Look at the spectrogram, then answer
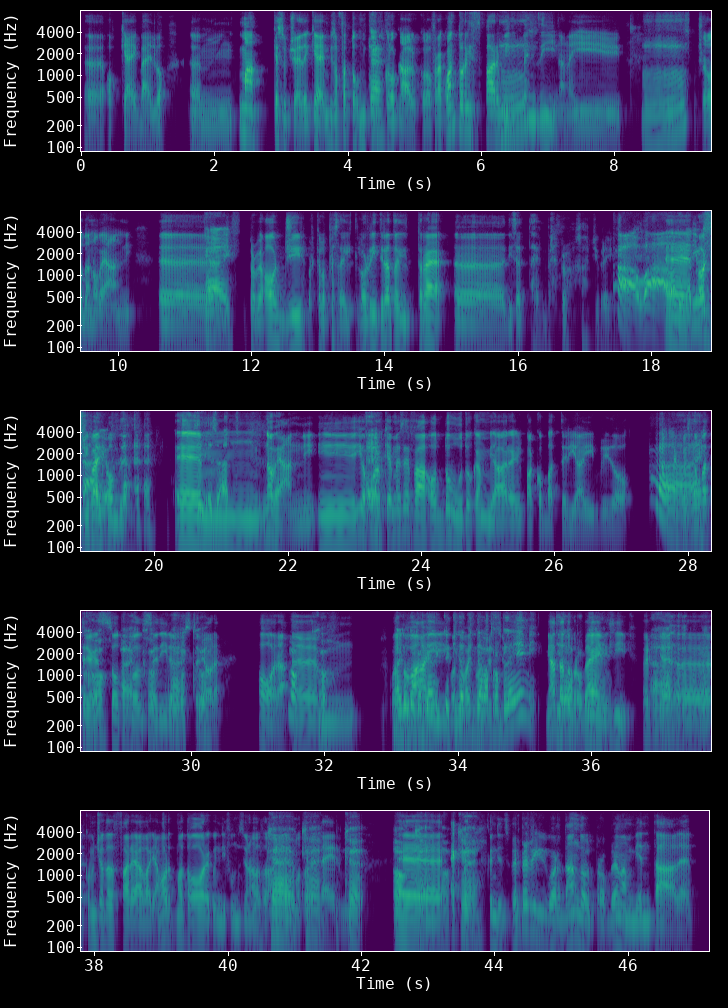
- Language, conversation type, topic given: Italian, unstructured, Come può la tecnologia aiutare a risolvere i problemi ambientali?
- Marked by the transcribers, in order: drawn out: "nei"; drawn out: "Mh"; drawn out: "ehm"; "Okay" said as "kay"; stressed: "Ah, wow"; chuckle; drawn out: "Ehm"; drawn out: "I"; tapping; stressed: "Ah"; "sempre" said as "zempre"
